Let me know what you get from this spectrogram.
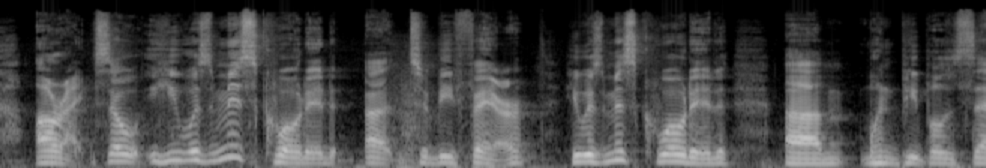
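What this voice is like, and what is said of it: Usual voice. Nothing is said of it.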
